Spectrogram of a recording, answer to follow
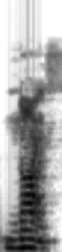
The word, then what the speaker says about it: knife: we know there are many words which have certain letters but those letters will not be pronounced in red so example if we look at the word knife you know when we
